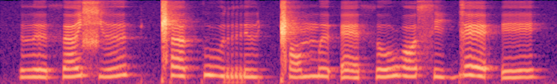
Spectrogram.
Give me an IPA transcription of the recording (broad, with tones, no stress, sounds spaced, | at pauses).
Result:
ð ɘ˨˩ θ ɐ˨˥ ɕ ɘ˨˥ | ǁ ɐ˥˨ k u˥˨ r ɨ˨˩ ǁ ɔ˨˥ m ɘ˥˨ ʔ ɛ˨˩ θ o˨˥ w ɔ˨˥ s i˨˩ ɡ ɛ˥˨ ʔ e˩˧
